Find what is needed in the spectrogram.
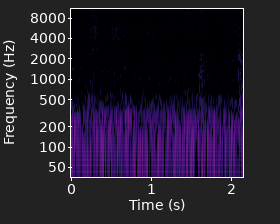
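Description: Near silence, with faint rubbing as a hand wipes marker off a whiteboard.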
